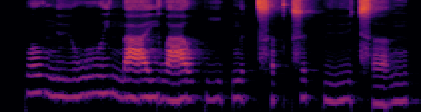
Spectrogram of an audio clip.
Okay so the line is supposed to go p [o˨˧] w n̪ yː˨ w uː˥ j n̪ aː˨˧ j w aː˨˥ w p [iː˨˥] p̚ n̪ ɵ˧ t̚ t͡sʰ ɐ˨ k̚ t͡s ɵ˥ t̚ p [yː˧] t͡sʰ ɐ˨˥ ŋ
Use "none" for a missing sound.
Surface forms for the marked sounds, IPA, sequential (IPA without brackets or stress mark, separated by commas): o˥, iː˨, yː˨˥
